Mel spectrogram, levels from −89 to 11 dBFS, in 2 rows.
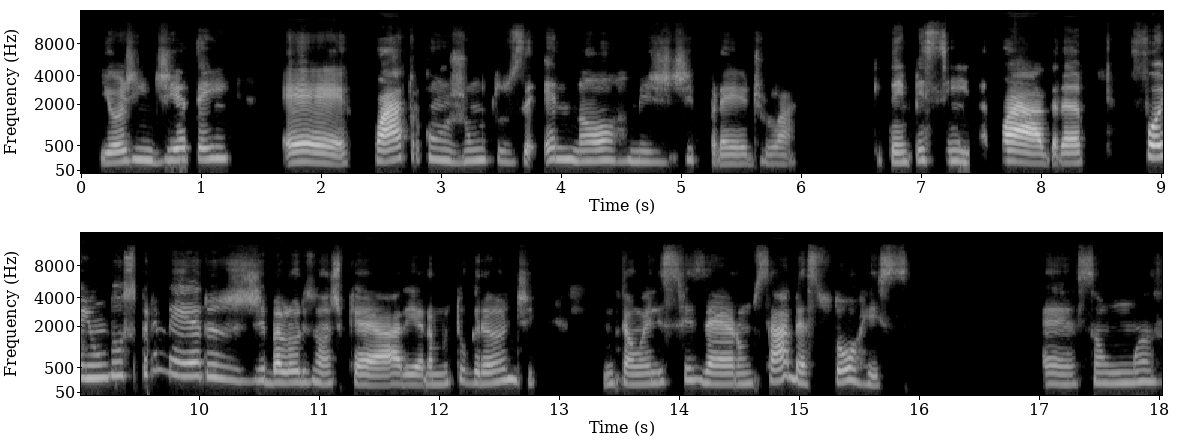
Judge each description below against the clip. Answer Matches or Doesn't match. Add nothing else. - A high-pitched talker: Matches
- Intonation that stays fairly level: Doesn't match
